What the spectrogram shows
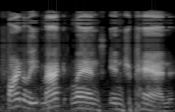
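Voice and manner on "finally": usual speaking voice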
